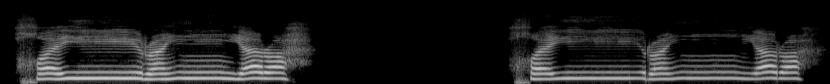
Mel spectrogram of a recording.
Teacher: The ya remains as it is, and we make a half nasal sound as we join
